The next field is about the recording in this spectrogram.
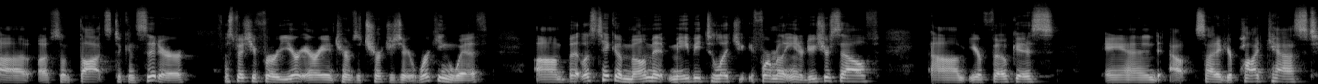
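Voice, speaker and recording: An ordinary speaking voice with an American accent, ordinary pitch variation and a moderate pace, in a very clean recording with a silent background. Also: man, medium pitch for a man. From United States. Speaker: live streaming educator and channel host. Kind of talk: casual interview chat.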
